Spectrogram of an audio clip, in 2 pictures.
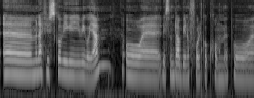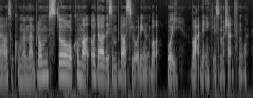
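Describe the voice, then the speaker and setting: Gravelly-voiced woman sharing a testimony. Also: medium pitch, steady tone, dry recording, clean studio sound. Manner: halting, many pauses and restarts, quietly earnest; drops to a soft whisper at tender moments. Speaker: person sharing a faith testimony. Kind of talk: personal testimony, spoken from memory.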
